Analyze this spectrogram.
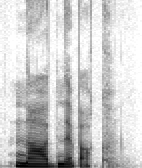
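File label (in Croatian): "nadnevak", Hrvatski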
